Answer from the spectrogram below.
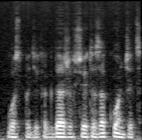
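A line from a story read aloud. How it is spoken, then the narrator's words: Whispered. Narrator (Russian): шептала она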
